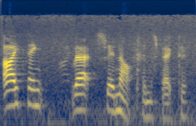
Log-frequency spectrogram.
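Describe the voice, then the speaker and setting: An actress playing a guarded daughter who coolly and crisply shields her mother from a police inspector in a radio drama. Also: lowish voice, big pitch swings, unhurried, a little hiss or hum, full character voice. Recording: dull lo-fi radio recording.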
